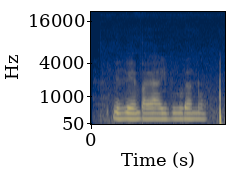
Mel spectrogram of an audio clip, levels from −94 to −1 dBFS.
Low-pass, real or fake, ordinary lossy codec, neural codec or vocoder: none; fake; none; codec, 44.1 kHz, 2.6 kbps, SNAC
